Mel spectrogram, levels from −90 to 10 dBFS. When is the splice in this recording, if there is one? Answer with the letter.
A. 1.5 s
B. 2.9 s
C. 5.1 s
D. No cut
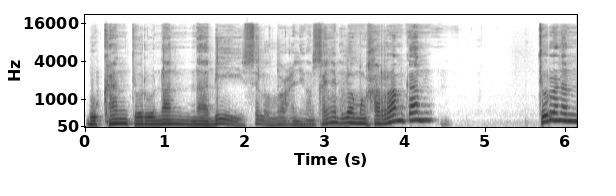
B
